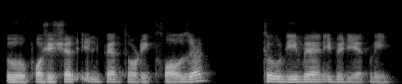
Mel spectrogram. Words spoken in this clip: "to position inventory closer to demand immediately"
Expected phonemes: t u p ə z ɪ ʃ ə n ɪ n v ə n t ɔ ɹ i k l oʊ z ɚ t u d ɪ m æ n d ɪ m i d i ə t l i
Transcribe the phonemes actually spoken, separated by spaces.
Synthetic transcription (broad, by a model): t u p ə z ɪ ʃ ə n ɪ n p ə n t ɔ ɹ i k l oʊ z ɚ t u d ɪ m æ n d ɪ m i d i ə t l i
